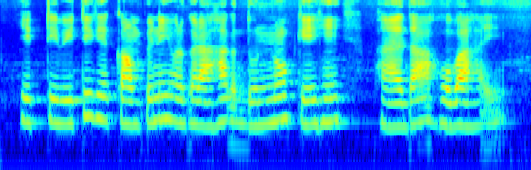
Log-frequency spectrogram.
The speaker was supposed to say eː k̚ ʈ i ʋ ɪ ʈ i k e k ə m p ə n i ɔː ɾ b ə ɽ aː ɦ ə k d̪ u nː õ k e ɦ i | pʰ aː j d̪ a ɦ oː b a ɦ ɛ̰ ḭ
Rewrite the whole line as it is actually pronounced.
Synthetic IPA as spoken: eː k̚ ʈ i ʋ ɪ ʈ i k e k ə m p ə n i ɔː ɾ ɡ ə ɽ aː ɦ ə k d̪ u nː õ k e ɦ i | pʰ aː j d̪ a ɦ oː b a ɦ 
